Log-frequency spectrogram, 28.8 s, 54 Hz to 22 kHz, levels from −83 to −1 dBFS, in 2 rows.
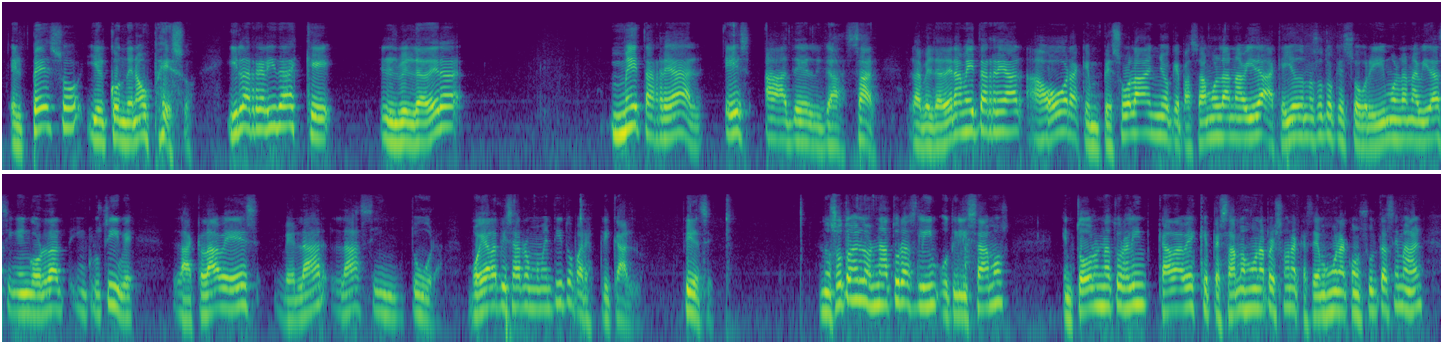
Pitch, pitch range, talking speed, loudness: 175 Hz, 150-195 Hz, 160 wpm, -17 LUFS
